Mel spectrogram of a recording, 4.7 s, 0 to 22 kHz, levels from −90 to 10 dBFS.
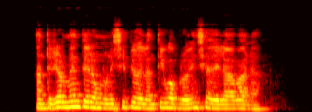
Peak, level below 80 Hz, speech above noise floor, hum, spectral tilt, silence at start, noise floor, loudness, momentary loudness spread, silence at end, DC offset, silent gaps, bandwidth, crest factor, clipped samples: -4 dBFS; -62 dBFS; 52 dB; none; -5.5 dB/octave; 0.55 s; -69 dBFS; -18 LUFS; 9 LU; 0.65 s; under 0.1%; none; 9.4 kHz; 16 dB; under 0.1%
